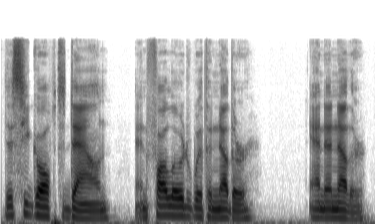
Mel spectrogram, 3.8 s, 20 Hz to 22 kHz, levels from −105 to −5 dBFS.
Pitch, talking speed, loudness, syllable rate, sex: 110 Hz, 160 wpm, -18 LUFS, 5.7 syllables/s, male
